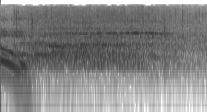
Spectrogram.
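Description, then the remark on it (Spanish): An audience bursts into loud, sustained applause for the Lord, with voices cheering and shouting over the steady clapping throughout. “Yo daría un aplauso al Señor, yo daría un aplauso fuerte y dará un grito de júbilo.”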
